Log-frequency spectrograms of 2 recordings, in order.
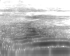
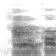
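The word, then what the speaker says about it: हौं: कुछ लोग कहते हैं ओम ह्रौं कहना चाहिए, लेकिन हमको गुरु परंपरा से जो मंत्र प्राप्त हुआ है वो है ओम हौम। संस्कृत में औ की मात्रा का उच्चारण औ हो जाता है, इसलिए हमारे उच्चारण को ध्यान से सुनिए।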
